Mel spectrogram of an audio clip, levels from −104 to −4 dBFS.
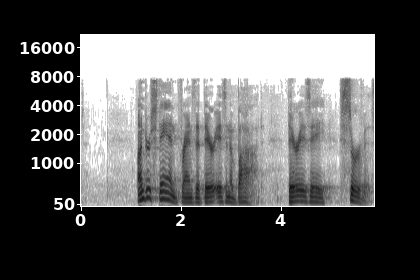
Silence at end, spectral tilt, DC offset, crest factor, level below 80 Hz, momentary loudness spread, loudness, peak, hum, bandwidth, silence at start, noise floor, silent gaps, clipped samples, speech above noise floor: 0 s; -6 dB/octave; under 0.1%; 18 dB; -56 dBFS; 10 LU; -20 LUFS; -4 dBFS; none; 8 kHz; 1.15 s; -61 dBFS; none; under 0.1%; 41 dB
